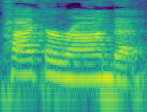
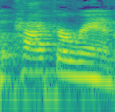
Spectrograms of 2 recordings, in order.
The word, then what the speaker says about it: pacarana: I've seen this Pacaranda. Pacarana. It has no D.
